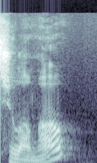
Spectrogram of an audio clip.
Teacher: It's Shlomo, the accent on the second syllable, as in most Hebrew words. And it's wrong because it's not Shla.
